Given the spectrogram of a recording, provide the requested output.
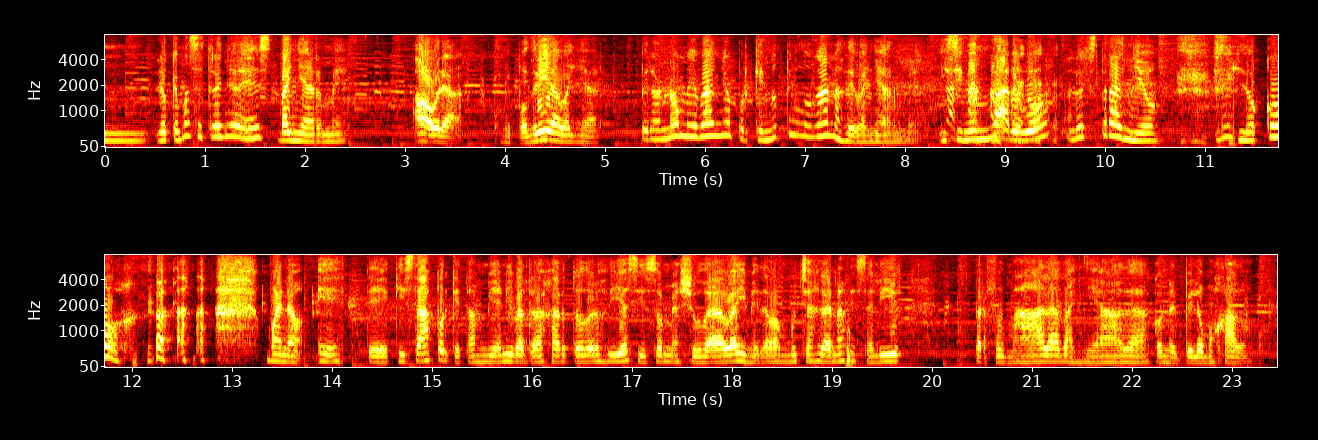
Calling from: La Paternal, Buenos Aires, Argentina; de Paternal.

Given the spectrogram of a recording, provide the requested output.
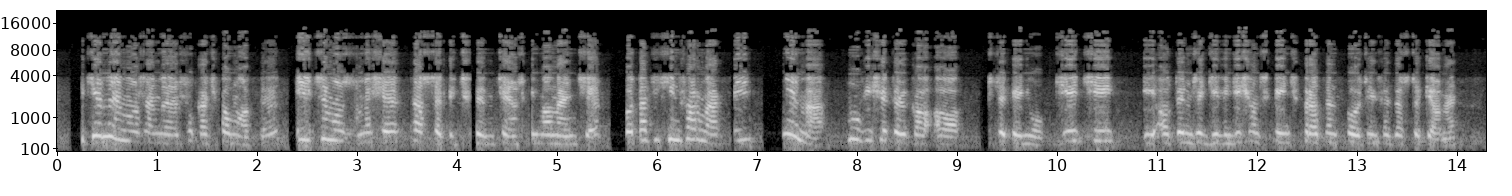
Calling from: Masovian Voivodeship, Poland; Jestem z Mazowsza, jestem nauczycielką

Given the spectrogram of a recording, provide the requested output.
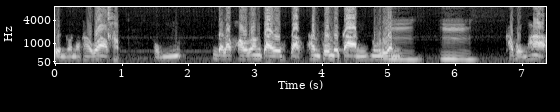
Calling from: Nawamin, Bangkok, Thailand; นวมินครับพี

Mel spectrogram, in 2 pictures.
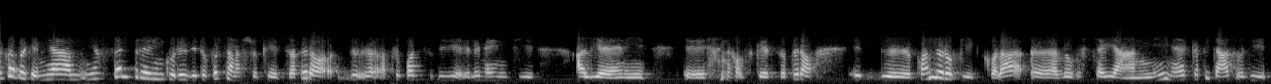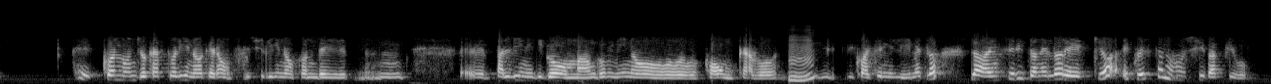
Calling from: Syracuse, Sicily, Italy; Tra l'altro chiamo da Siracusa, quindi il sole ce l'ho.

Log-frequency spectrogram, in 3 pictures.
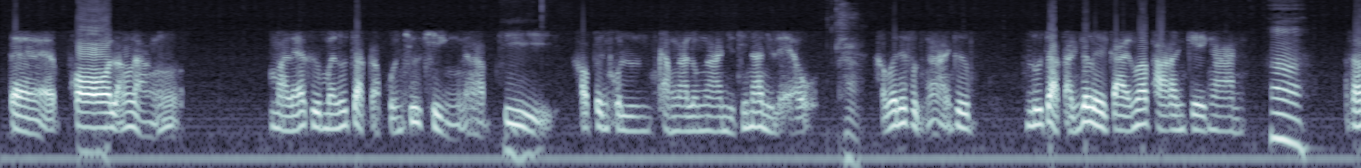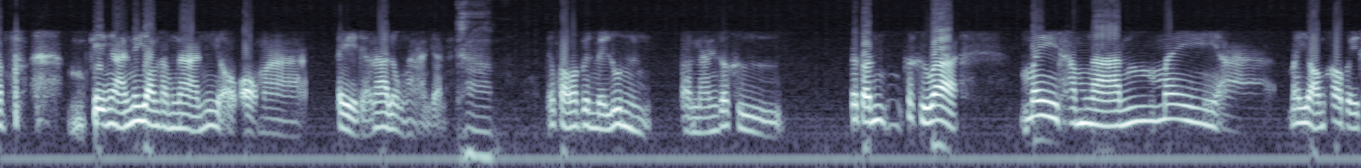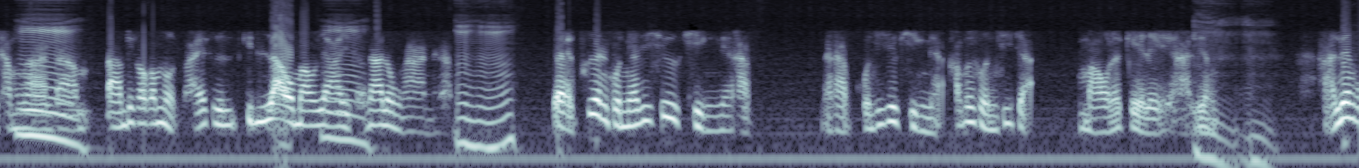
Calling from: Lopburi, Thailand; ผมโทรมาจากลพบุรีครับผม

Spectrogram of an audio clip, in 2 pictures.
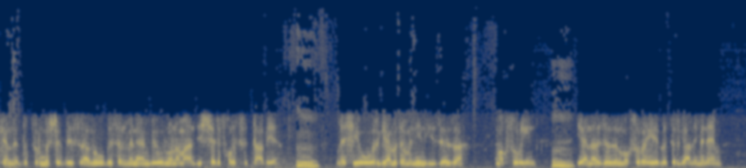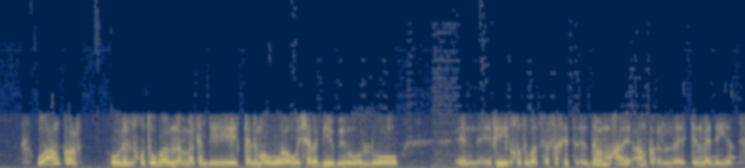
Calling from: Alexandria, Alexandria Governorate, Egypt

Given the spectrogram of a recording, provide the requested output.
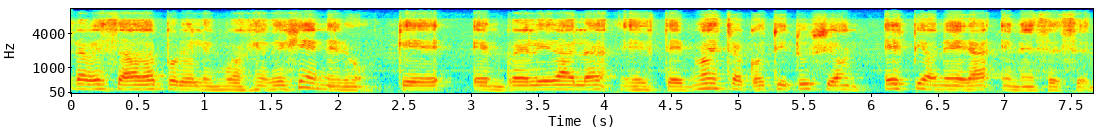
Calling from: Caracas, Capital District, Venezuela; Desde Caracas les habla … Yo actualmente soy militante de La Araña Feminista

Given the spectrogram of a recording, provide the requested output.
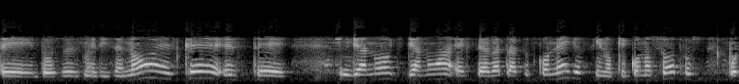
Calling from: Torreón, Coahuila, Mexico; Soy de aquí, de Torreón.

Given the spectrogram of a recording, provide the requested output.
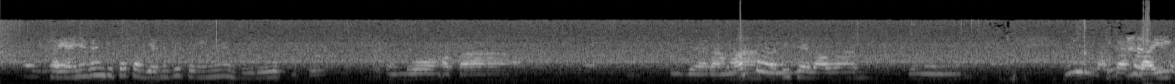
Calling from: Jakarta, Indonesia; Saya dari Jakarta.

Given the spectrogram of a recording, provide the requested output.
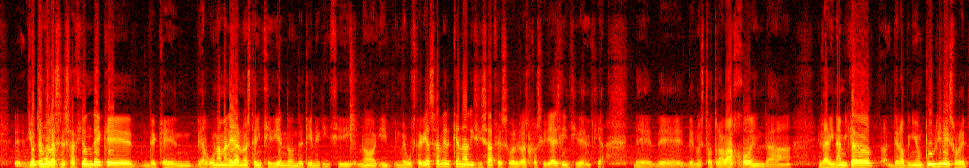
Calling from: Tres Cantos, Community of Madrid, Spain; sí, de Tres Cantos.

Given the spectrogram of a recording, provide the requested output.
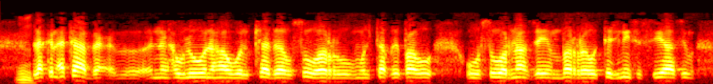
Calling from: Manama, Capital Governorate, Bahrain; وأنا جاي من البحرين ومن المنامة،

